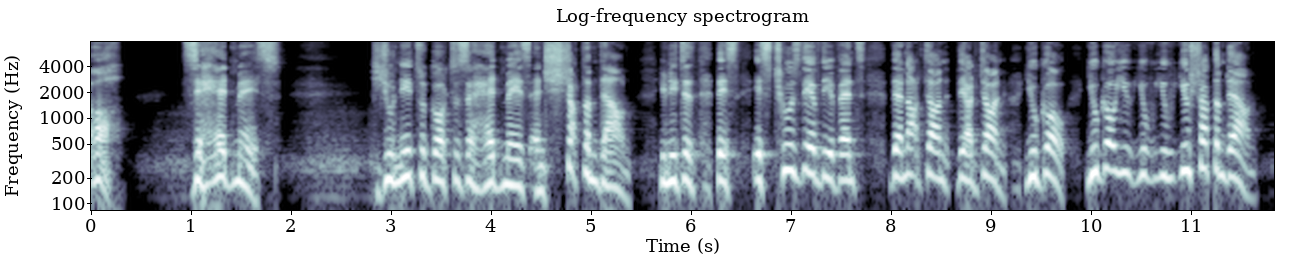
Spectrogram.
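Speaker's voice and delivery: put-on French accent. Retelling what a man told him during an event, in a fake French accent. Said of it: "I'm doing the accent anyway".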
